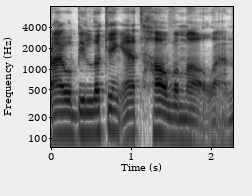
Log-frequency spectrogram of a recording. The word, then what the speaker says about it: Hávamál: looking at havamal and that's how you say it stop saying have a mal okay stop saying i say havamal usually because i'm norwegian that's how we say it there or if you really want to say it right an old norse you can say okay but stop calling it have a mel okay you're sounding like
